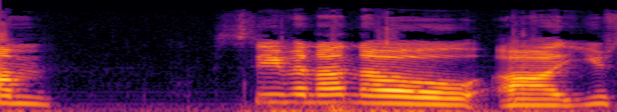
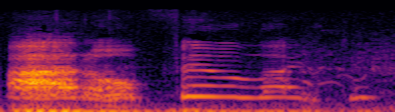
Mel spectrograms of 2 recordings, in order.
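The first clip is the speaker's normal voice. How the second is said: whiny sick voice; 13 semitones higher, 8 dB quieter than usual. Acted. Sick pet voiced whining.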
